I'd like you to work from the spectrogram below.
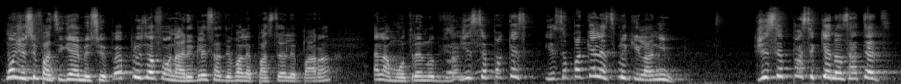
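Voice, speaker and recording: A man plays a worn-out husband who has had enough of his wife. His voice sits high for a man, and he repeats himself with insistent, exasperated complaints. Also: very animated, quick pace, a little mellow. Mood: indignant. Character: fed-up husband leaving his wife for the maid. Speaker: husband in a staged couple-counseling show.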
